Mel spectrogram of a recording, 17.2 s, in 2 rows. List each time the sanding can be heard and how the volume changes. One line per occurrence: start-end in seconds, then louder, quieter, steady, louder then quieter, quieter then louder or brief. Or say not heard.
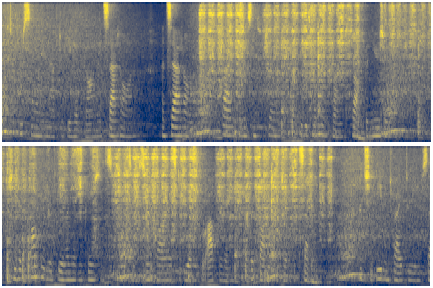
3.9-15.2 steady.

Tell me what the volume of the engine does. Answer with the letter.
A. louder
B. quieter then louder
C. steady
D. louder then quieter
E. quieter
A.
